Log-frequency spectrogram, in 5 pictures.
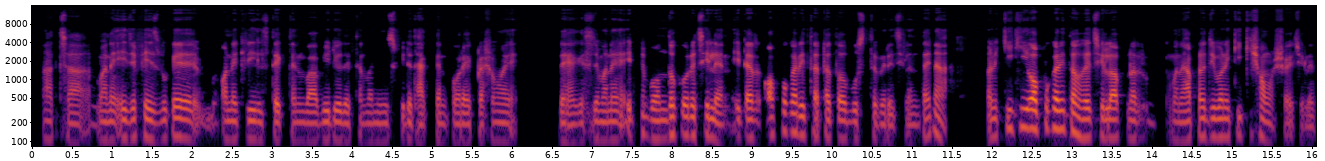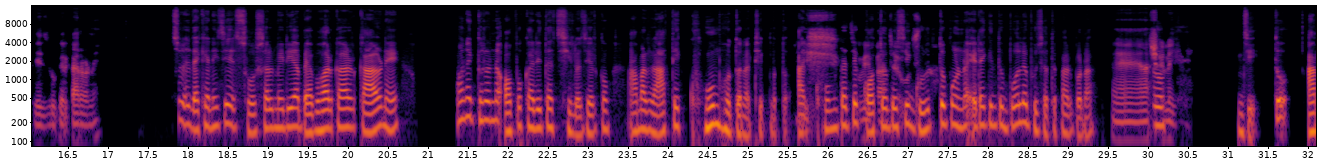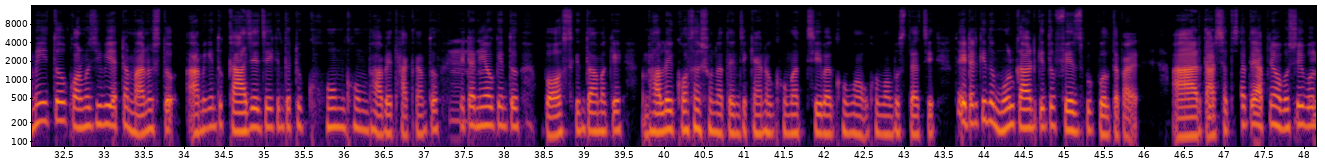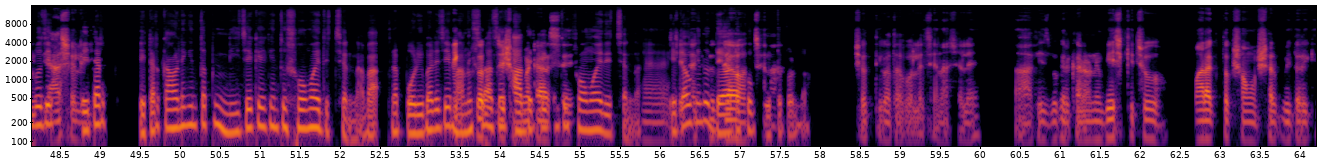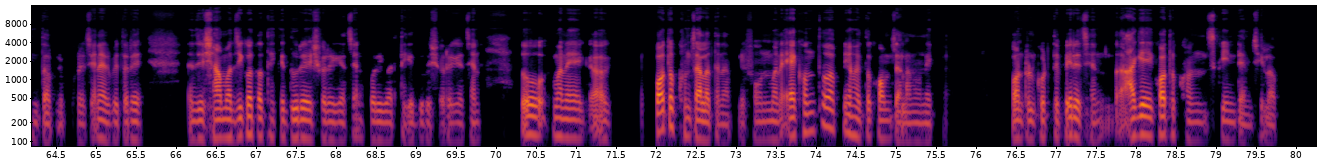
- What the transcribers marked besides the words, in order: other background noise; chuckle
- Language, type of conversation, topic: Bengali, podcast, ডুমস্ক্রলিং থেকে কীভাবে নিজেকে বের করে আনেন?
